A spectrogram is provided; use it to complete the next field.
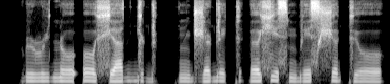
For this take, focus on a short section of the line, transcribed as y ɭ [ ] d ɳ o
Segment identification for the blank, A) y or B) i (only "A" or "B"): A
